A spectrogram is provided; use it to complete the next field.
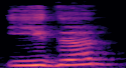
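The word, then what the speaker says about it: either: आई ईदर विन और learn. ईदर को आइदर भी बोल सकते हैं कुछ।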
